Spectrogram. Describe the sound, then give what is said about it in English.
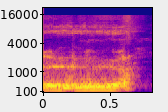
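A person imitates a toad's croak with one low, gravelly, growl-like vocal sound, held steady for just over half a second before cutting off abruptly. “Did you like my toad sound? I mean, that was a decent impression.”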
